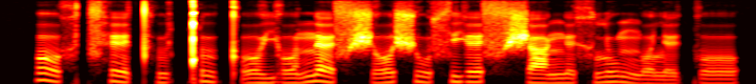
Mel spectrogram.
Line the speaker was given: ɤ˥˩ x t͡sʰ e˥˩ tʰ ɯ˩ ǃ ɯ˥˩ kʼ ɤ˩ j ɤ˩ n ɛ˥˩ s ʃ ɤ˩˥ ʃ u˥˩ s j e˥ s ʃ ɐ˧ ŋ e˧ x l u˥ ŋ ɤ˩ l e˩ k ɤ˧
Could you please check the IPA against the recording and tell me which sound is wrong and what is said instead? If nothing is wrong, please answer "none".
ɐ˧ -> a˧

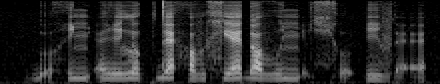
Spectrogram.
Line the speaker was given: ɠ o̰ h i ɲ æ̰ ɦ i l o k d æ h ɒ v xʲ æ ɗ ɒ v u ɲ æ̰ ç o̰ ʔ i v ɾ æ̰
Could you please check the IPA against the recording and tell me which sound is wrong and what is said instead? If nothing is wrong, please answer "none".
none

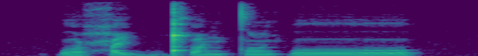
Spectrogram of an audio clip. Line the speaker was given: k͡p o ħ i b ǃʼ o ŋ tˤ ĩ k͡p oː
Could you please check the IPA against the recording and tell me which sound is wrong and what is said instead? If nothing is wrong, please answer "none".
none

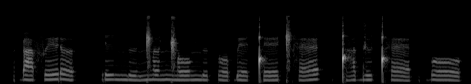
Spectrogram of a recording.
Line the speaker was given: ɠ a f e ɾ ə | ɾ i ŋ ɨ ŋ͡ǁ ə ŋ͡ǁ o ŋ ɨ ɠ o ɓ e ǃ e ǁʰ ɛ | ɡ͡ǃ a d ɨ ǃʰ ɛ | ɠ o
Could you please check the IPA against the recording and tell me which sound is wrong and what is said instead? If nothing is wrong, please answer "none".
none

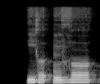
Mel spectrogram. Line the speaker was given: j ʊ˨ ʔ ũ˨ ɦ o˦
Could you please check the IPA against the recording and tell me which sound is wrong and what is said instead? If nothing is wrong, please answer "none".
none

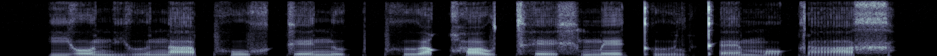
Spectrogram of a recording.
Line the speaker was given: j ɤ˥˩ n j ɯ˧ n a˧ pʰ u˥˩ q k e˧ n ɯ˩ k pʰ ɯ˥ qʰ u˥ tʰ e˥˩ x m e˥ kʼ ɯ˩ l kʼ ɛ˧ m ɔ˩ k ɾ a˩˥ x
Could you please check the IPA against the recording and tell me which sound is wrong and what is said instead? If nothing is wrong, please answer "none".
q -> x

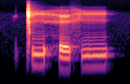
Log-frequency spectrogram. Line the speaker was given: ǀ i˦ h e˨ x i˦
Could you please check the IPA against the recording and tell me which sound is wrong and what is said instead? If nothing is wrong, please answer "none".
none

